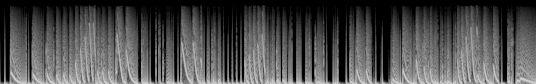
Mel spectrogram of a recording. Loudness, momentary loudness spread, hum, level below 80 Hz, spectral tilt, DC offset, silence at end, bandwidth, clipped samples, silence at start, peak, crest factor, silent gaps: -16 LUFS; 5 LU; none; -20 dBFS; -5.5 dB/octave; under 0.1%; 0 s; 16.5 kHz; under 0.1%; 0 s; -4 dBFS; 12 dB; none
